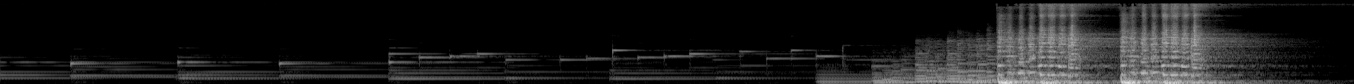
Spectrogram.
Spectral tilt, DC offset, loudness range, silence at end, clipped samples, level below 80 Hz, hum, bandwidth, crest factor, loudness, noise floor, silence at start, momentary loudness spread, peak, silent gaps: -3.5 dB/octave; under 0.1%; 25 LU; 0.8 s; under 0.1%; -32 dBFS; none; 19 kHz; 24 dB; -19 LUFS; -55 dBFS; 0.7 s; 28 LU; 0 dBFS; none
